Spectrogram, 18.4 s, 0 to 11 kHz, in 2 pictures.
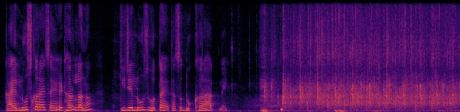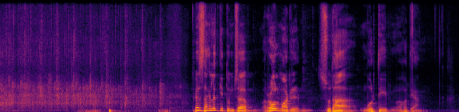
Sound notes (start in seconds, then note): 5.1 applause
